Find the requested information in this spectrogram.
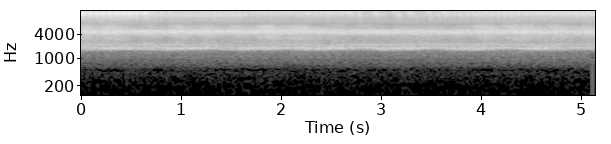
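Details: Crickets in a forest keep up an unbroken shrill chorus, bright layered trills holding one pitch and volume across the short stretch.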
